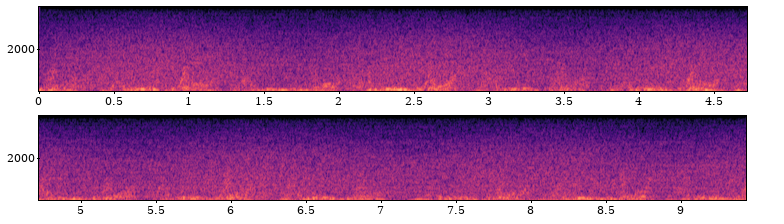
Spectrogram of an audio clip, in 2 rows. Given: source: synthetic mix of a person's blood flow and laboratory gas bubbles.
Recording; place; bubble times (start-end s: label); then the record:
Doppler ultrasound of blood flow; precordium
no bubbles
From the record:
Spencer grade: 0 (complete lack of bubble signals)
